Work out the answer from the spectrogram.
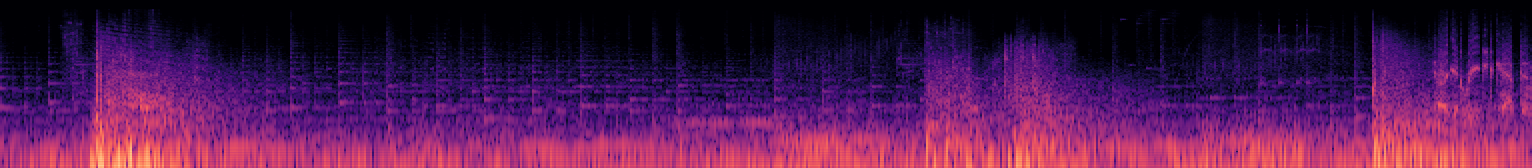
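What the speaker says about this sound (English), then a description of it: "we'll block that and fire the missiles" Missiles launch in the space combat game Breachway: a sharp burst near one second, then more booming launches around ten and fourteen seconds over a steady low hum and game music.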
